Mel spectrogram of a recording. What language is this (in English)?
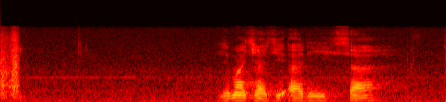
Northern Sotho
